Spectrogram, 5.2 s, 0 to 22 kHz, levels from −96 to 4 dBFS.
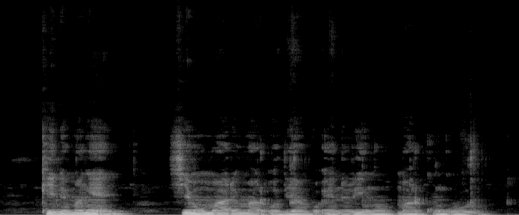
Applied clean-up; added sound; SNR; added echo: none; none; none; reverberation time 0.3 s.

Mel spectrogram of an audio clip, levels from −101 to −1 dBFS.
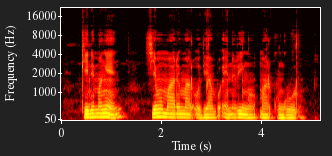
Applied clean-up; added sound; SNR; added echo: none; none; none; none.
